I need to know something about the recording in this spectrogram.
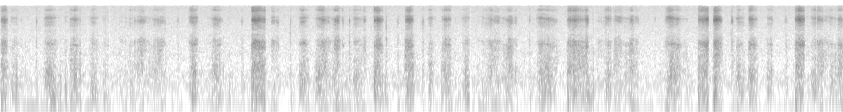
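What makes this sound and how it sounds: A gold metal fountain pen nib scratches across a cream lined paper notebook page while writing. The sound is a quiet, bright, dry scratching made of many short strokes and taps, with little low end.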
